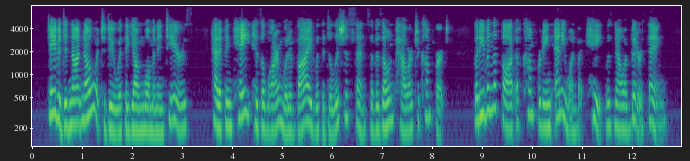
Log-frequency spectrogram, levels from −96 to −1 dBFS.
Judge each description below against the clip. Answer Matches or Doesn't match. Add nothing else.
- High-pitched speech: Matches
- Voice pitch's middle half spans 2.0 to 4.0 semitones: Doesn't match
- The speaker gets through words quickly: Matches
